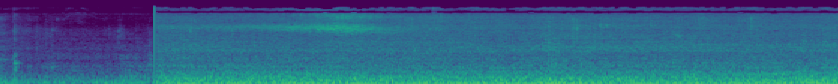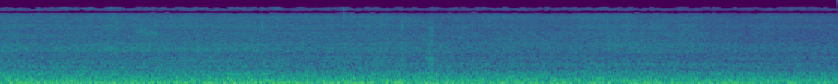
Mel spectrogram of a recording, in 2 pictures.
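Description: Road and engine noise inside a small car driving on a wet road: a steady low rumble with a hiss over it, stepping up louder about a second in.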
